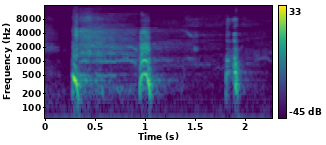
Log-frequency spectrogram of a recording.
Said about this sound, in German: Der Husten schmerzt.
